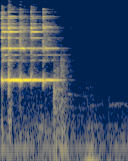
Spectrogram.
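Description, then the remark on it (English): A small bell rings with four or five quick, bright metallic strikes in rapid succession, then its high, clear tone fades away into quiet within a second. “I'm I'm gonna let that bell go.”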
